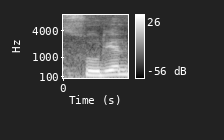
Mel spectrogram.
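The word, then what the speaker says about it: surreal: ठीक है, फिर इसके बाद हमारा वर्ड लिखा है, फिर इसके दो प्रोनाउंसिएशन होते हैं, सूरियल भी बोलते हैं और इसको सरियल भी बोलते हैं, बट I would request you to pronounce it सरियल।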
